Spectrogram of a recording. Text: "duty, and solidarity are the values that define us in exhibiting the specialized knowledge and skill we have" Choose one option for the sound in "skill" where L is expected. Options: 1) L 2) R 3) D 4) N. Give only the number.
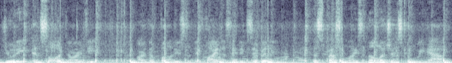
4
